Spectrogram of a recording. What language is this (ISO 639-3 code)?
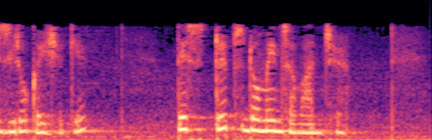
guj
